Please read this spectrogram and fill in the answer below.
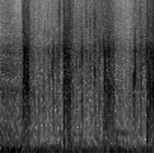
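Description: Footsteps crunching on a fine gravel path, about two steps a second.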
